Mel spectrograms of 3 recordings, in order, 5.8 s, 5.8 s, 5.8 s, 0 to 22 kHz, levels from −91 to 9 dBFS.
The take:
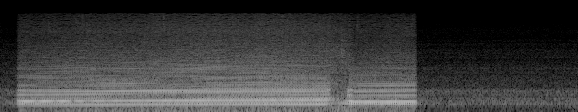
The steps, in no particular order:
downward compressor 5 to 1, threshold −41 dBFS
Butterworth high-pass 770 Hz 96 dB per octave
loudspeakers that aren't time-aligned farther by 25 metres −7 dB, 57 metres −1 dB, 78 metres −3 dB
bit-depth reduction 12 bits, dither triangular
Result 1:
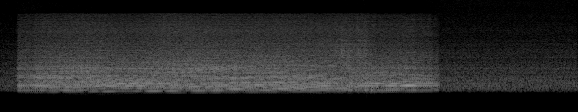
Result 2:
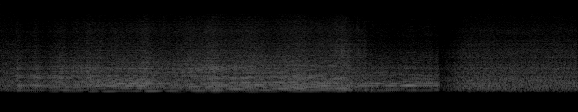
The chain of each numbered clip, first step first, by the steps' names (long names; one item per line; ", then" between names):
bit-depth reduction, then Butterworth high-pass, then downward compressor, then loudspeakers that aren't time-aligned
loudspeakers that aren't time-aligned, then bit-depth reduction, then downward compressor, then Butterworth high-pass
